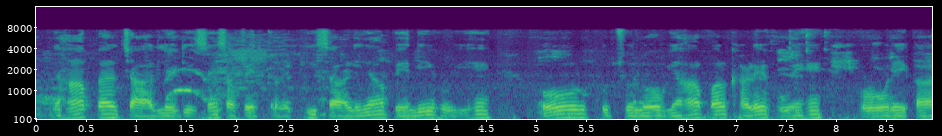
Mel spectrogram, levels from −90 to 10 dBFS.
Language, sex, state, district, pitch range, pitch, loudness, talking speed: Hindi, female, Uttarakhand, Tehri Garhwal, 90-120 Hz, 95 Hz, -17 LUFS, 155 wpm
